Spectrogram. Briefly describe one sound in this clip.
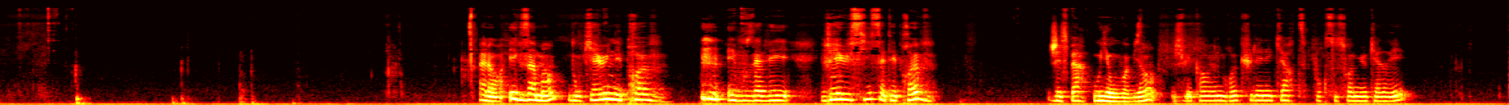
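A card is set down softly on a table.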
